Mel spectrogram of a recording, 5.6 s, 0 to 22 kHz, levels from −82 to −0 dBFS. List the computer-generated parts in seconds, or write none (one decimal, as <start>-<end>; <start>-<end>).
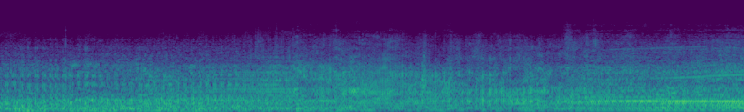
2.2-4.4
